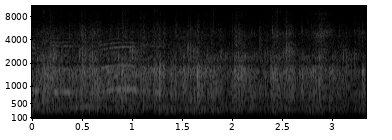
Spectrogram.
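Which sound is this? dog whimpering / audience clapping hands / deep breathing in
audience clapping hands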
